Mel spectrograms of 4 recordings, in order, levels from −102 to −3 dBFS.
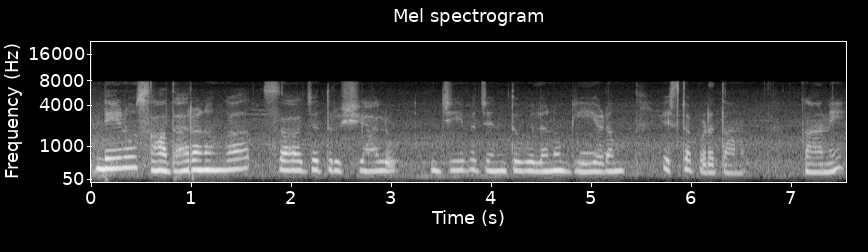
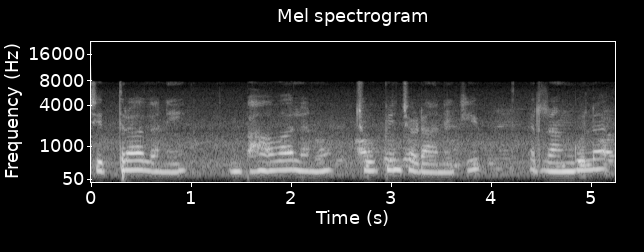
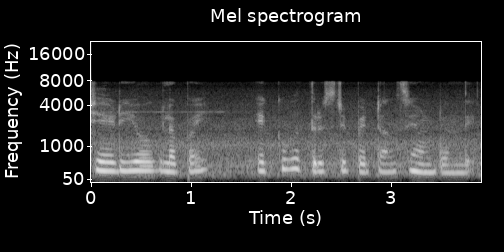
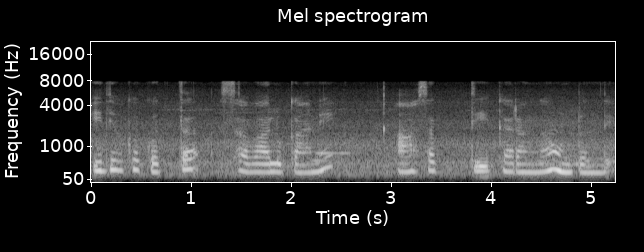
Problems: background sounds at intervals, continuous background conversations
